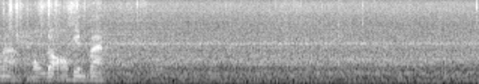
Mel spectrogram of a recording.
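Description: A plastic wrapper crinkles softly as it is handled.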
